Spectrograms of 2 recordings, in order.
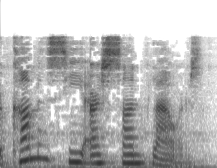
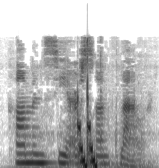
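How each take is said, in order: First: Said in the usual way. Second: Louder, firm command reading. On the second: Shown as a demonstration. Teacher reads the sentence out as a firm command. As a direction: say it like a command to the class. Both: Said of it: "so this is a command".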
